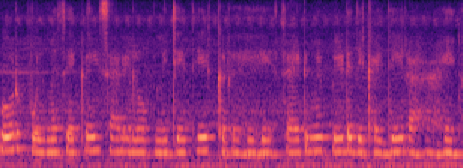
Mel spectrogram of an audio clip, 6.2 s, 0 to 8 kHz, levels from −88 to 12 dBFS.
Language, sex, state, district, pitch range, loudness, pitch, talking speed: Hindi, female, Uttarakhand, Tehri Garhwal, 185-205 Hz, -18 LUFS, 190 Hz, 175 wpm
